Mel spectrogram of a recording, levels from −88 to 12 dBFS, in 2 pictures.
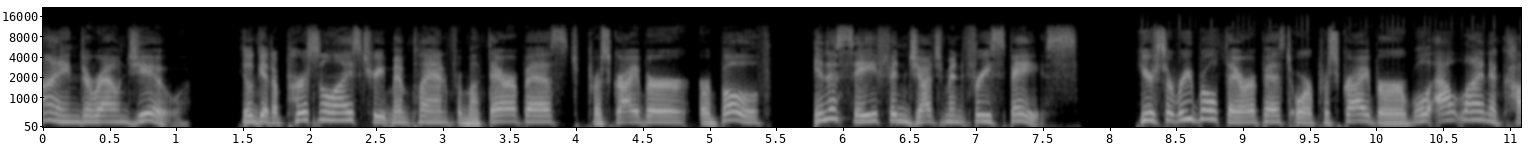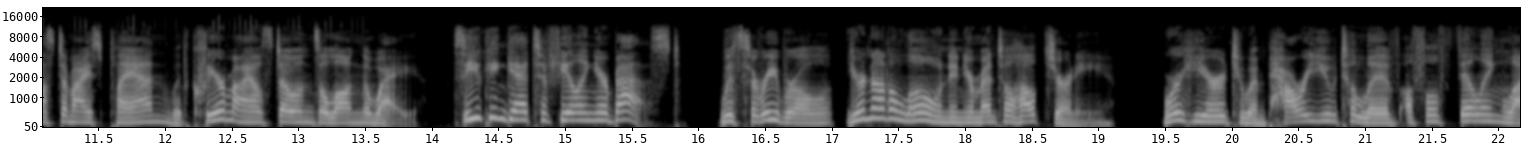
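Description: A regular buzz at 25 Hz rides under the speech from 8.08 to 13.48 s, just after "and judgment free space". It comes from the resampler restarting on every block: each 40 ms block was converted separately, likely from 24 kHz to 48 kHz, leaving small errors at every block edge.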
